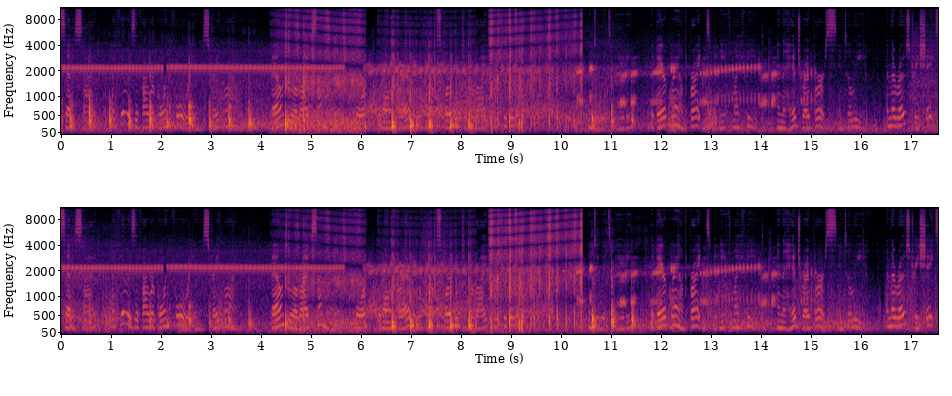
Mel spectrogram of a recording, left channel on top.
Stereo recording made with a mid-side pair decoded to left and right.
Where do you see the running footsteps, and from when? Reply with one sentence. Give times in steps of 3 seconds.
In this clip you hear the running footsteps on the left from 0 s, in the centre from 6 s, on the right from 9 s and not at all from 12 s.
